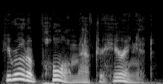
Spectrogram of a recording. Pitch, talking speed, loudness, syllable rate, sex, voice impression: 125 Hz, 255 wpm, -18 LUFS, 6.8 syllables/s, male, masculine, adult-like, tensed, powerful, clear, slightly mature, friendly, wild, lively, slightly kind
